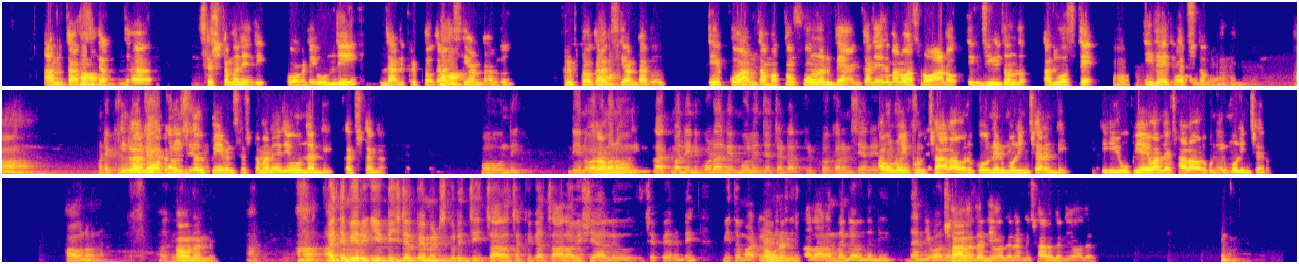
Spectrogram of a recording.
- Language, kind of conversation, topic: Telugu, podcast, డిజిటల్ చెల్లింపులు మీకు సౌకర్యంగా అనిపిస్తాయా?
- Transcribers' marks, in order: other background noise; in English: "సిస్టమ్"; in English: "క్రిప్టోకరెన్సీ"; in English: "క్రిప్టో కరెన్సీ"; in English: "బ్యాంక్"; in English: "క్రిప్టో క్యా కరెన్సీ"; in English: "డిజిటల్ పేమెంట్ సిస్టమ్"; in English: "బ్లాక్ మనీని"; in English: "క్రిప్టో కరెన్సీ"; in English: "యూపీఐ"; in English: "డిజిటల్ పేమెంట్స్"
